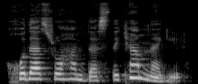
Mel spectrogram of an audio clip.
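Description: A woman voicing a stern, probing male Roman governor who asks measured, formal questions. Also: on the high side, animated, dark tone.

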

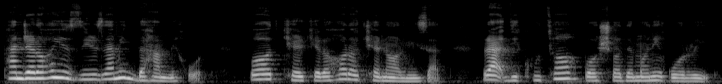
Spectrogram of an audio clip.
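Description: This woman, speaking at a medium pitch, narrates a novel for an audiobook. Her storytelling voice stays steady and measured, softening during descriptive passages.

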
